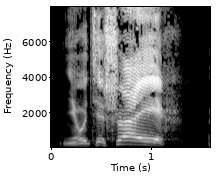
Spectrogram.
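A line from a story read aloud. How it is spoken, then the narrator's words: Barked. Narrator (Russian): рявкнул каноник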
